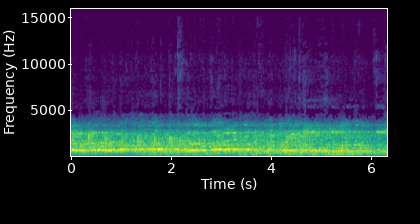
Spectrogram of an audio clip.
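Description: Players' shoes squeak on the court.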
